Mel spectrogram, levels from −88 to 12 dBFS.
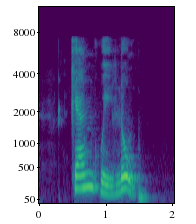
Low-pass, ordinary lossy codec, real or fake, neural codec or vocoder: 7.2 kHz; AAC, 64 kbps; fake; codec, 16 kHz, 2 kbps, FunCodec, trained on Chinese and English, 25 frames a second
